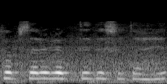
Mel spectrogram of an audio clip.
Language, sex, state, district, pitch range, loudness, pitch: Marathi, female, Maharashtra, Pune, 260-275 Hz, -15 LUFS, 275 Hz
